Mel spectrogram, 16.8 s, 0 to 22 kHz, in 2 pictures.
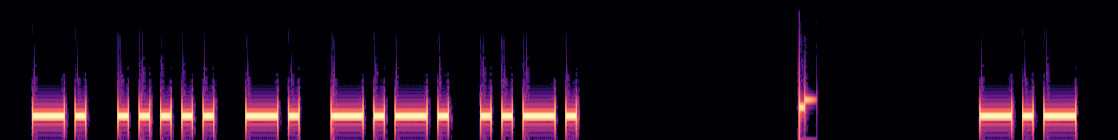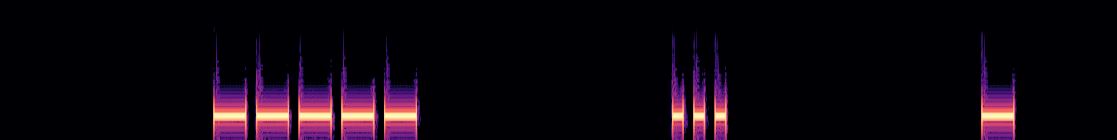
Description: Morse code, heard as a keyed tone, about 15 wpm, spaced as for 7 wpm, 700 Hz. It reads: N5NCF K0ST
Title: USA Call Signs - 8x Character Spacing - 15wpm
